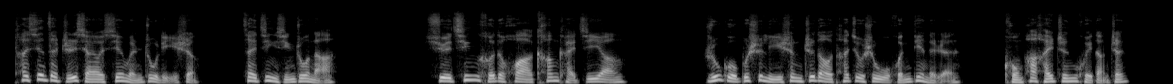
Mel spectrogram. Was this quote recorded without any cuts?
yes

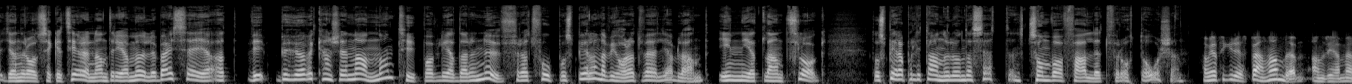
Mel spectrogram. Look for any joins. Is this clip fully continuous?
yes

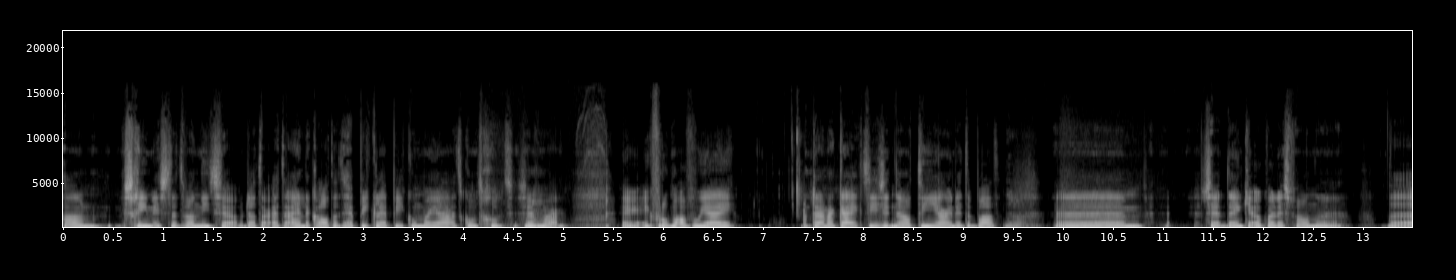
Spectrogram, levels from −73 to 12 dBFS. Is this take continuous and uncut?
yes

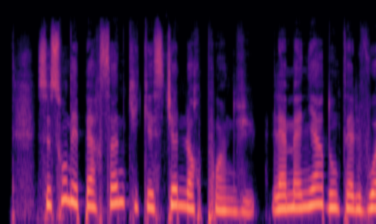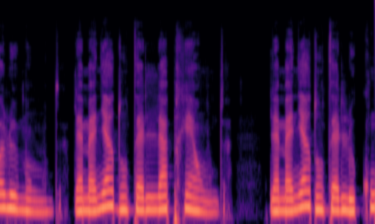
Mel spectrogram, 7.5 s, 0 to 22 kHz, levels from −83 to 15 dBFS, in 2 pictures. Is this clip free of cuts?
no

